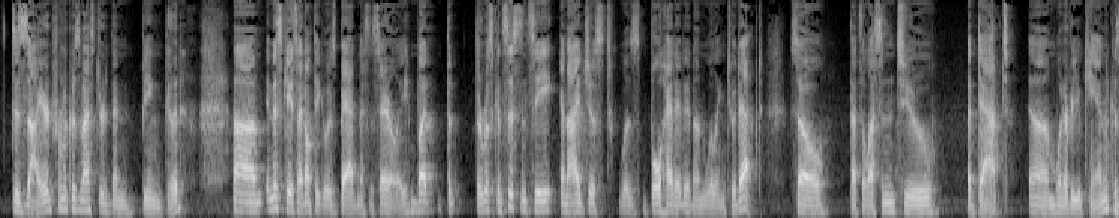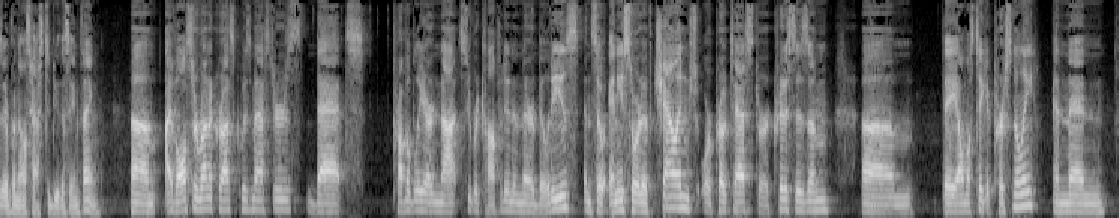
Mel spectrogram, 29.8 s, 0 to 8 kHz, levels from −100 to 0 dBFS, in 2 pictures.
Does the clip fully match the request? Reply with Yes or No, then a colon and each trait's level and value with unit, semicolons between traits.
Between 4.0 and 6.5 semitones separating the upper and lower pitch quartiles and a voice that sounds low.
Yes: average, 4.4 semitones; low, 115 Hz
